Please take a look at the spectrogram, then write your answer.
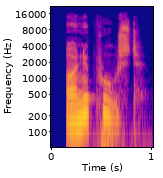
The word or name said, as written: åndepust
